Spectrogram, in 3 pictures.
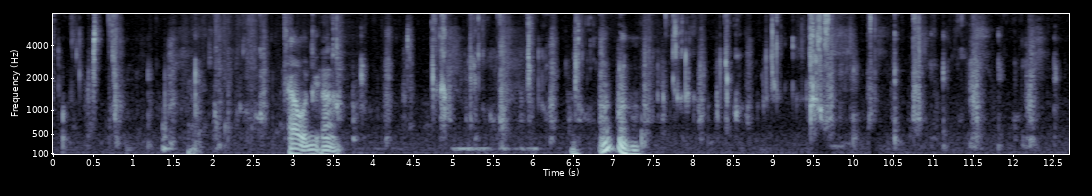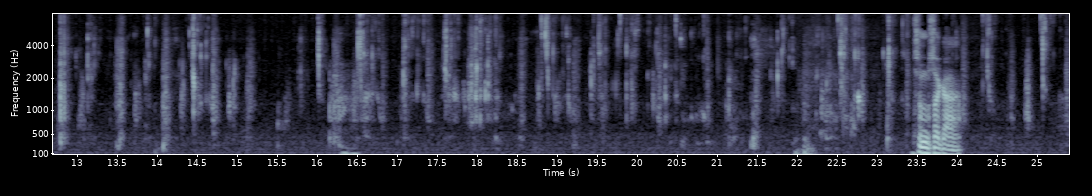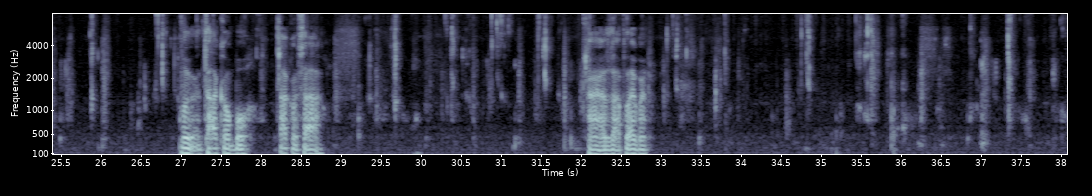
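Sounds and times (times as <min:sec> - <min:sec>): person chewing crunchy chips: 0:00.0 - 0:32.2, 0:32.8 - 0:38.0.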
